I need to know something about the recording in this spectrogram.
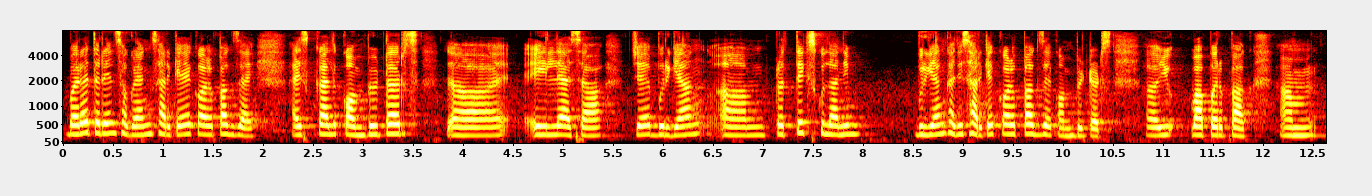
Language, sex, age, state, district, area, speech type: Goan Konkani, female, 18-30, Goa, Tiswadi, rural, spontaneous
